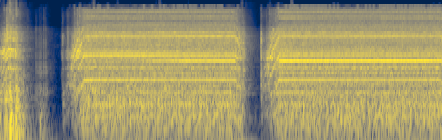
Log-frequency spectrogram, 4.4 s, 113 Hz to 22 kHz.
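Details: Dewalt DCH273 cordless SDS drill after chuck repair with used DCH253 parts, fitted with an oversized 24mm SDS masonry bit: two clean spin-ups to a steady high whine, about two seconds each, no grinding or rattle.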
